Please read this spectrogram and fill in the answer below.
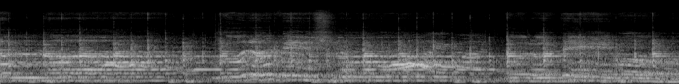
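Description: Carnatic music for a Bharatanatyam dance: a drum keeps the rhythm under a gliding melody.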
